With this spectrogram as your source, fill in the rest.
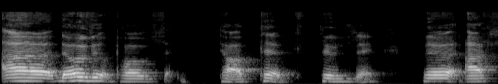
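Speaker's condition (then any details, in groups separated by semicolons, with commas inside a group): Cerebral palsy; not slurred, per host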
